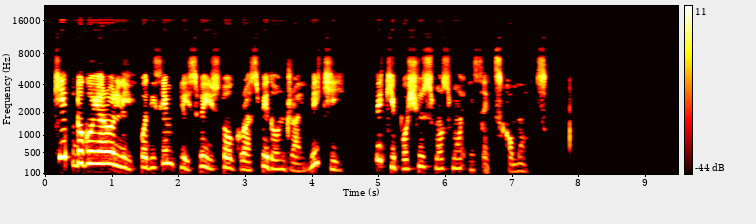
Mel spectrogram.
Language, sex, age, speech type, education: Nigerian Pidgin, female, 30-45, spontaneous, tertiary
